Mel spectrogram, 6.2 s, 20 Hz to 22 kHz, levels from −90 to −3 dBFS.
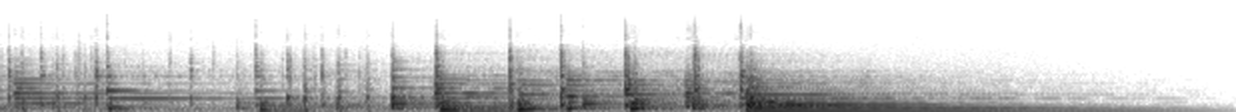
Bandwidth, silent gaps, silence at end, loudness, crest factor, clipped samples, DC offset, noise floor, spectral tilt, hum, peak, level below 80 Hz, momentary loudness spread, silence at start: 4.3 kHz; none; 0.55 s; -24 LUFS; 20 dB; under 0.1%; under 0.1%; -54 dBFS; -10.5 dB/octave; none; -4 dBFS; -52 dBFS; 18 LU; 0 s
